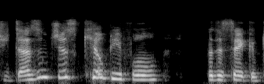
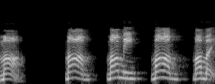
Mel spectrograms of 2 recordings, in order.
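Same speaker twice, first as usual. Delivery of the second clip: put-on insistent, nagging child voice, high and drawn-out; 5 semitones higher than usual. Retelling how grown sons call out just to harass: imitating sons' insistent nagging. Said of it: "just to harass me, will go".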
